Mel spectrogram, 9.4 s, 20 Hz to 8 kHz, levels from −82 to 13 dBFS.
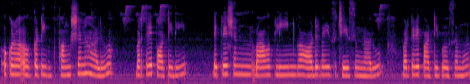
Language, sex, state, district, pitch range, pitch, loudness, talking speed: Telugu, female, Andhra Pradesh, Annamaya, 245-270 Hz, 255 Hz, -19 LUFS, 125 wpm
